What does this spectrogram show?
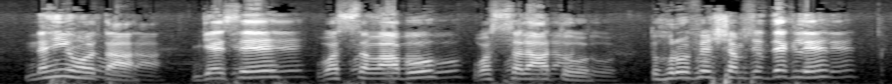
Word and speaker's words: والصلاۃ: کو پڑھتے ہیں والثواب۔ اسی طرح والصلاۃ آپ دیکھیں کہ لکھا ہوا ہے والصلاۃ لیکن پڑھتے ہیں والصلاۃ۔ معلوم کیا ہوا کہ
